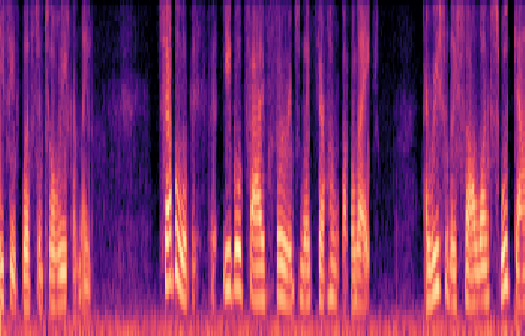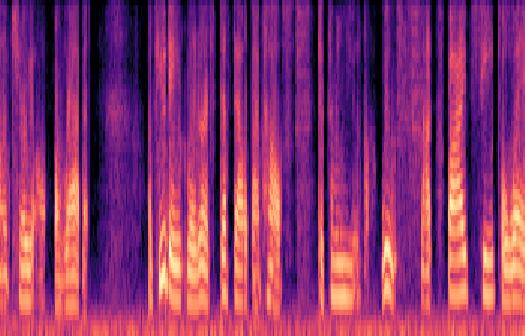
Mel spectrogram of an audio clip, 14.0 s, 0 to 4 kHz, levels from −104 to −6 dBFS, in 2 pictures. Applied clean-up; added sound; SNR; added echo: neural diffusion model UNIVERSE++.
